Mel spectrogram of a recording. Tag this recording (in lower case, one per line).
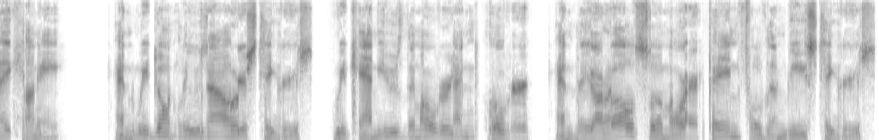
speech synthesizer
speech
